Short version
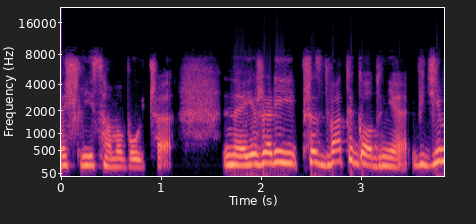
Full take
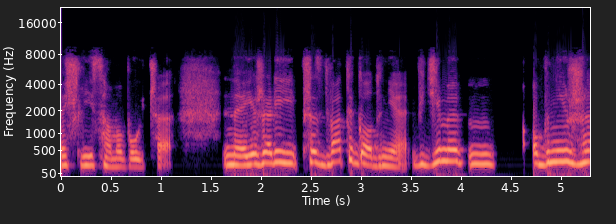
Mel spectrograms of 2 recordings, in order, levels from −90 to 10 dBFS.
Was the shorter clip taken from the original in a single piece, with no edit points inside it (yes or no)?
yes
